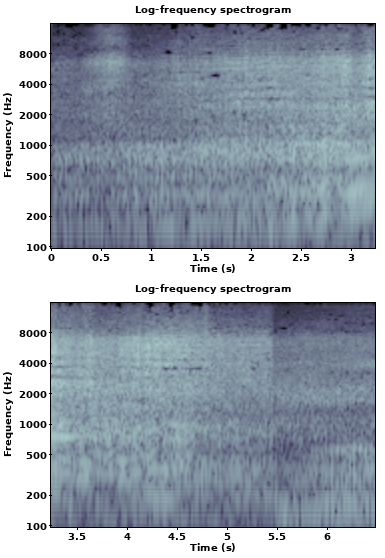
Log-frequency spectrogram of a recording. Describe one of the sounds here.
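Motorbike engines roar past nearby.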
